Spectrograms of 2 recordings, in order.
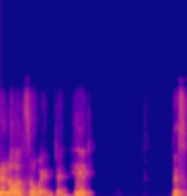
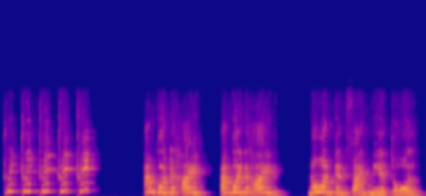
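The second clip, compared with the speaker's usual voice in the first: much higher tiny bird voice; little birdie; 11 semitones higher, faster than usual. Acted. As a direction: chirp and boast like a little bird. Birdie flying off to hide.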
